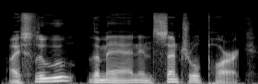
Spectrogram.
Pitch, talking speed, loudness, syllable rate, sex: 105 Hz, 165 wpm, -17 LUFS, 3.4 syllables/s, male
